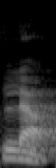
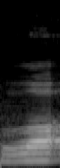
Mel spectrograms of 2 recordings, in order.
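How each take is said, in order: First: The l is said light and thin. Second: The l is said heavy and full-mouthed. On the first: The speaker calls it right. "ല നേർപ്പിച്ച് പറഞ്ഞു" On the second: The speaker calls it wrong. "ലോ എന്ന് പറയാതെ"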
